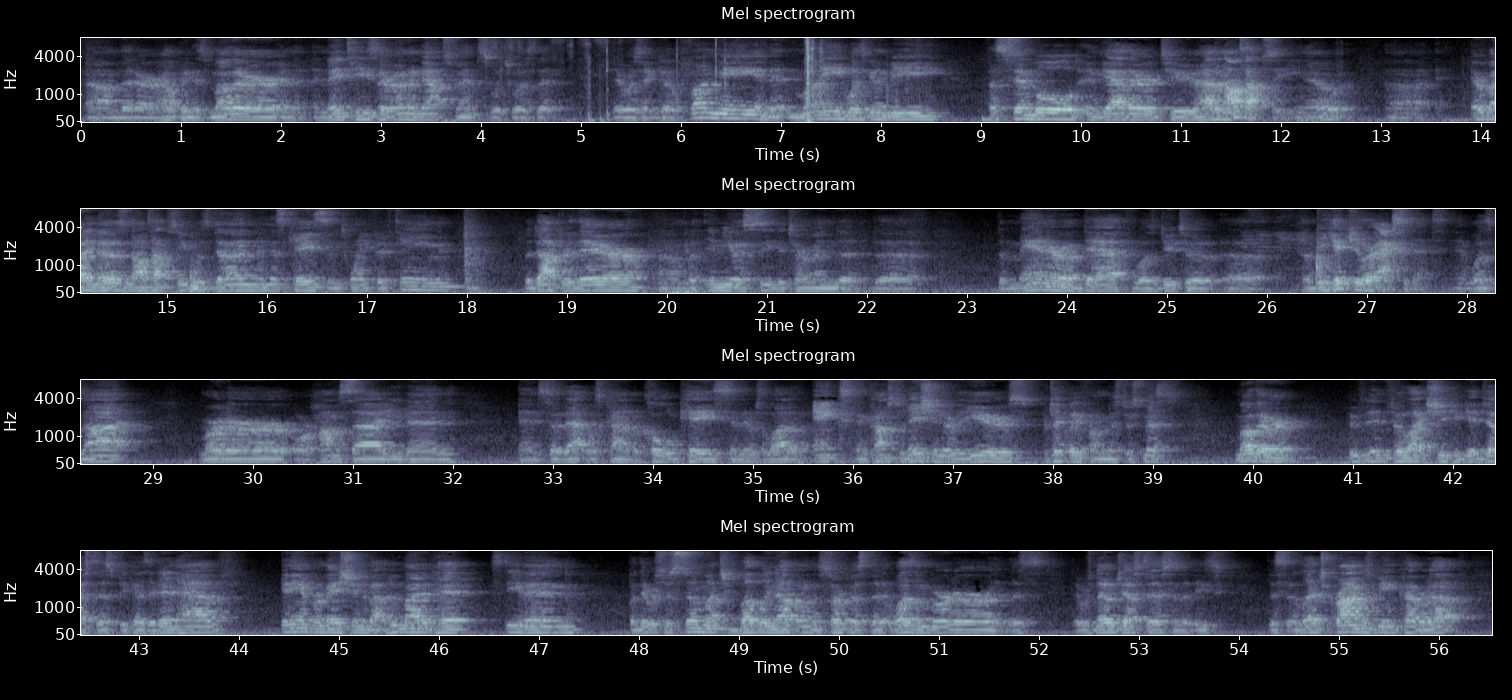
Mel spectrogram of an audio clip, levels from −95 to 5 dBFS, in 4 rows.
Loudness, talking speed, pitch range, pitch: -30 LUFS, 165 wpm, 95-110 Hz, 105 Hz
